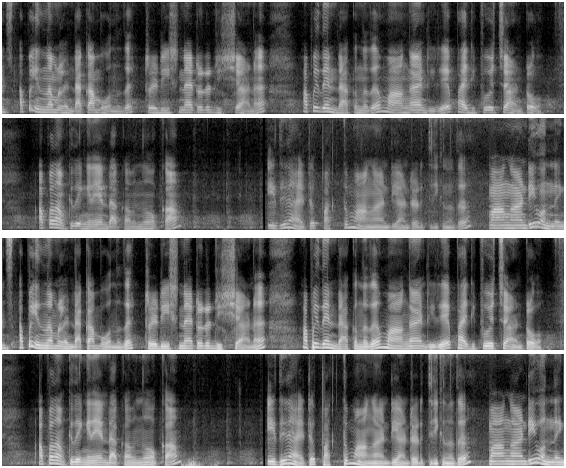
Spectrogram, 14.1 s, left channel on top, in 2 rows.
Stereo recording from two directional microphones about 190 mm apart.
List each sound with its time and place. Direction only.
0.1 s speech: 35° right (ahead or behind)
10.3 s speech: 35° right (ahead or behind)
13.1 s speech: 20° right (ahead or behind)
